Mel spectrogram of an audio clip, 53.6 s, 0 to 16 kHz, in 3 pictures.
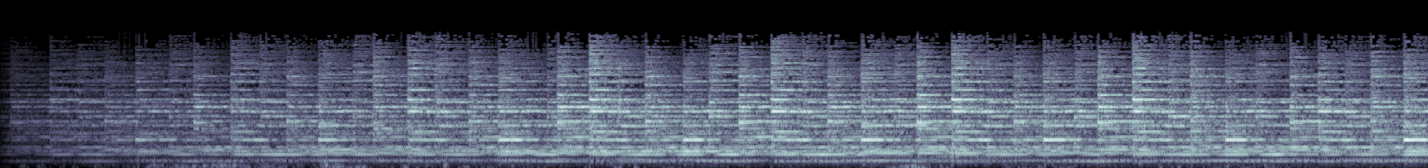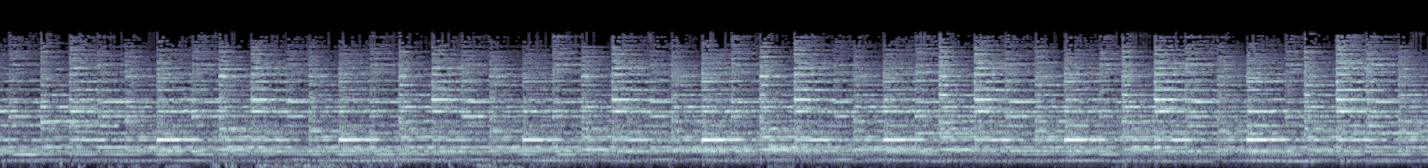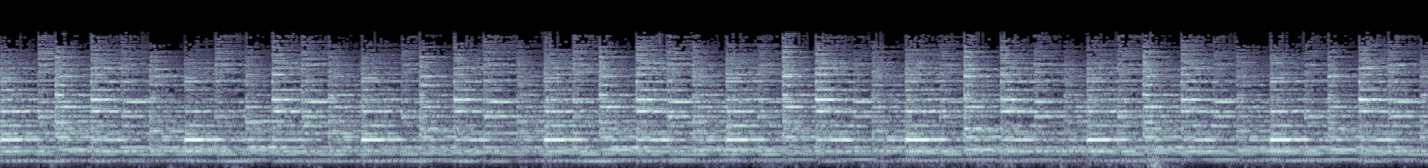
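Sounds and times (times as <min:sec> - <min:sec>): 
church bells ringing: 0:00.0 - 0:53.5.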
